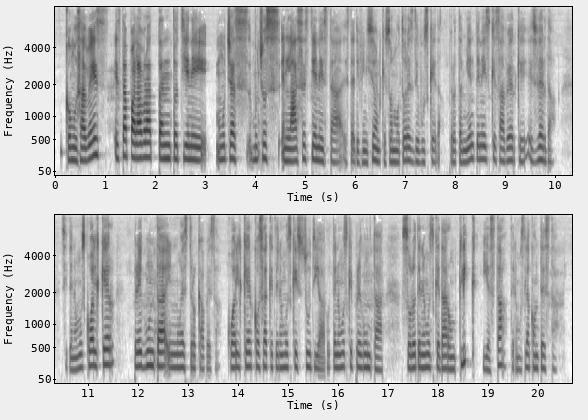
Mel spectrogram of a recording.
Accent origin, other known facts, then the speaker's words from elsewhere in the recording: Morocco; Spanish is a second language; now in Spain; Soy una marroquí. Bueno, acudo al español porque tengo que saber lo que pasa en España, ya que es mi país de residencia. Mi segundo país, por supuesto.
